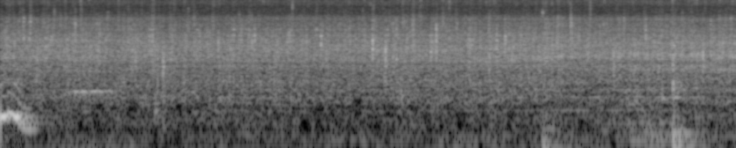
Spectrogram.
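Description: Tomato-and-onion masala with sauces sizzling steadily in a frying pan over a gas flame.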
